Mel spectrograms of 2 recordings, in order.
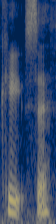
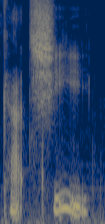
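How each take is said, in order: First: The name is said as 'kate sith'. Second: The name is said as 'cat shee'. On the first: The speaker calls it wrong. "it's not pronounced Cait Sith" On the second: The speaker calls it right. "it's pronounced cat she"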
